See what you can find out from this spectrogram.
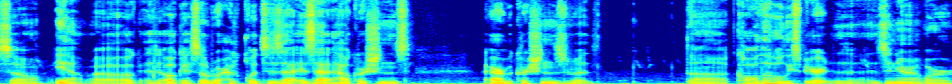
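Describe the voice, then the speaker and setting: Dark, mellow tone with vocal fry and lively intonation, in an American accent at a moderate pace. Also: man. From US. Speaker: study group leader. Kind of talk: online study session discussion. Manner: halting, many fillers.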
